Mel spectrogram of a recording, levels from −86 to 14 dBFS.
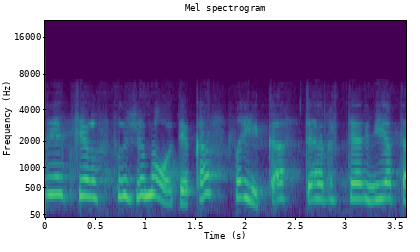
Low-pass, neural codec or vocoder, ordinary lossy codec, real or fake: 7.2 kHz; codec, 16 kHz, 0.8 kbps, ZipCodec; Opus, 64 kbps; fake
